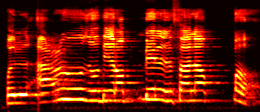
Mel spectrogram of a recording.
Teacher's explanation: وقفہ کرنے کی حالت میں قاف میں قلقلہ ہوگا، کیوں وقفہ کی حالت میں قاف ساکن ہے، اور قاف حروف قلقلہ کے 5 حرفوں میں سے ہے۔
